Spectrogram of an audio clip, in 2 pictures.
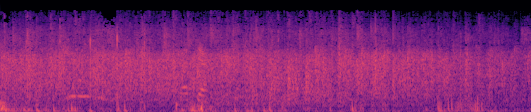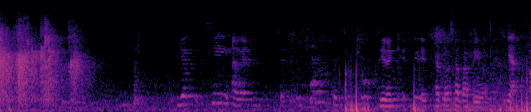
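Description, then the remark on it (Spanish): A crowd applauds loudly and steadily for several seconds for an award-winning author, the clapping thinning and fading out before a single voice begins speaking. “De hecho, está de enhorabuena también, se merece bastantes aplausos también, porque viene de recibir varios premios, como el premio Cálamo, el premio de las librerías de Madrid al libro de ficción, en fin, que, son dos grandes y, y es muy bonito hoy.”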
